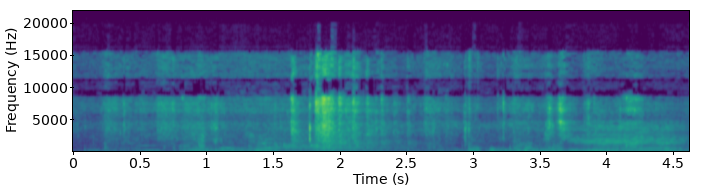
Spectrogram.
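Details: Simmental cows on a Turkish farm, two animals in silent heat treated with a vaginal hormone device before insemination with imported breed semen; faint low mooing lows rise briefly through steady background noise, with a sharp clatter near the middle.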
